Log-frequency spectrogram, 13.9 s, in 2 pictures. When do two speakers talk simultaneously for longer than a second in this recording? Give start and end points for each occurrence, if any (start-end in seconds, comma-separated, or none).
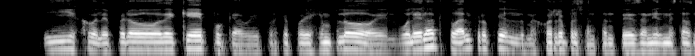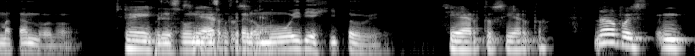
8.5-9.7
